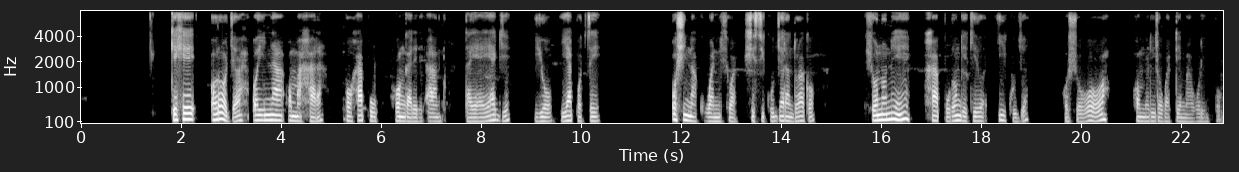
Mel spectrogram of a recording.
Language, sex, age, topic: Oshiwambo, male, 25-35, agriculture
